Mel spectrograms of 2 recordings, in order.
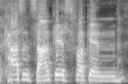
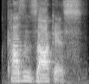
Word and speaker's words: Kazantzakis: Uh But Kazantzakis couldn't could never. Uh I've mispronounced that. Kazan- Kazantzakis.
